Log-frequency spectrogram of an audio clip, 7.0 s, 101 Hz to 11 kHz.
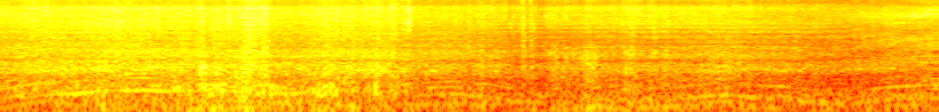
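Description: Off-road 4x4's engine running hard under load on a climb, its pitch wavering, loudest about two seconds in and then easing off.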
